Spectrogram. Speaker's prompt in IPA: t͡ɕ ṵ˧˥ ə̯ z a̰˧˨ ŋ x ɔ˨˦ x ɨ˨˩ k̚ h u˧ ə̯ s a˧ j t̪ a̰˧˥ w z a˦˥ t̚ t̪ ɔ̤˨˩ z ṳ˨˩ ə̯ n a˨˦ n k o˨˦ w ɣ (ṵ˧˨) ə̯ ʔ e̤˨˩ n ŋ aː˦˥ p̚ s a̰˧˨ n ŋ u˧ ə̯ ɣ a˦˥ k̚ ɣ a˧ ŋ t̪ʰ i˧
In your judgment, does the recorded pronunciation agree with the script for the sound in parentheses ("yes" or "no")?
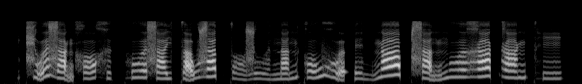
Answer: yes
